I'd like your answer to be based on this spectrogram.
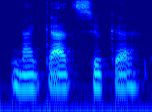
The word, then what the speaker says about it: Nagatsuka: When um when Ishida was like, "Oh, uh, that's not that's not a boy," to uh, Nagutsu na, Nagatsuka. – His friend. I'm yeah. butchering these Na- names. Nagatsuka.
